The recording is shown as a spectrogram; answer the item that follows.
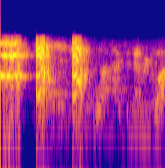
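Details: Pet husky singing along to a TV show: three short, loud howling bursts in quick succession, followed by quieter murmuring and a faint rising whine.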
